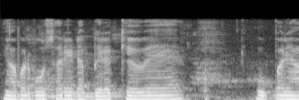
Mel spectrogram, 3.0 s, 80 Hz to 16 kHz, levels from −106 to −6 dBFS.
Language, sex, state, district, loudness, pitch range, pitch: Hindi, male, Uttar Pradesh, Shamli, -16 LUFS, 120-125 Hz, 125 Hz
